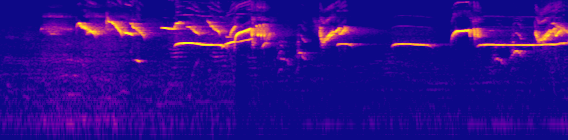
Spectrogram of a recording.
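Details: Loud, insistent Oriental magpie-robin song packed with filler phrases, used to draw song from other kacer: a quiet opening, then sweeping high whistles mixed with steady, flat whistled tones.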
